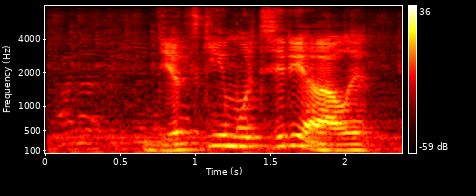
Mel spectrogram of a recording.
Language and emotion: Russian, positive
